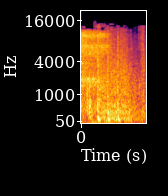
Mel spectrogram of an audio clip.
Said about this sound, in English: Man, this gun shoots fast!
